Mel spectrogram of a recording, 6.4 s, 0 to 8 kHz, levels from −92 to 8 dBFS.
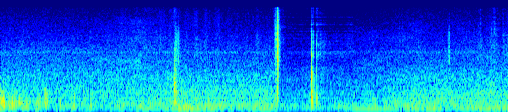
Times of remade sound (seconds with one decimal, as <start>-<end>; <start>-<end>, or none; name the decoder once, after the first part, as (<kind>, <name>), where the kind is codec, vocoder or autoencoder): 3.6-4.4 (vocoder, WaveNeXt)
